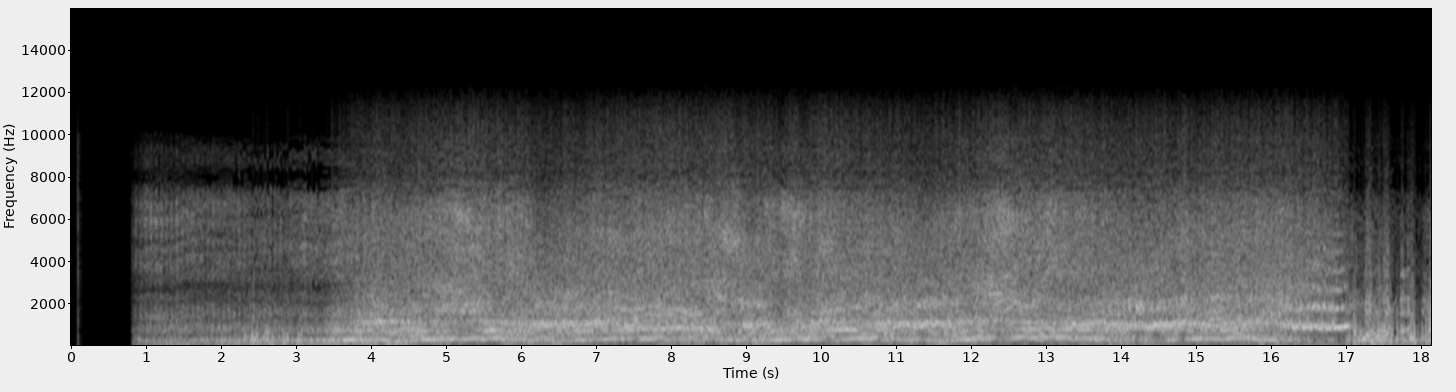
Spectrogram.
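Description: Pontiac Trans Am's GM LS V8 doing donuts. It runs at a steady low note for the first few seconds, then revs hard with its pitch rising and falling over and over, about every two seconds, over continuous tire squeal.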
